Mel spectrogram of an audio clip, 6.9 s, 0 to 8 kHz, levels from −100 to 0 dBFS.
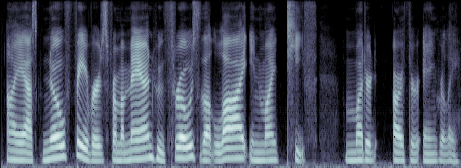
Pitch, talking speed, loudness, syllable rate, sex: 155 Hz, 145 wpm, -17 LUFS, 3.8 syllables/s, female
